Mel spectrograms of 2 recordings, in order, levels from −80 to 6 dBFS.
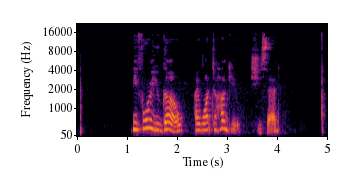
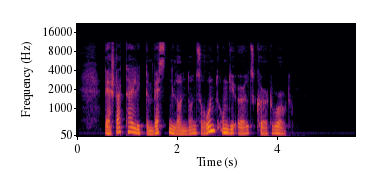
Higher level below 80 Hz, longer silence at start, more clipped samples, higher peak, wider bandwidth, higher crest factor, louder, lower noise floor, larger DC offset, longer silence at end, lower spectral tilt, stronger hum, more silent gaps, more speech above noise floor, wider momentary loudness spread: second, -68 dBFS vs -52 dBFS; about the same, 0.05 s vs 0.15 s; neither; about the same, -4 dBFS vs -6 dBFS; first, 16 kHz vs 11.5 kHz; about the same, 20 dB vs 18 dB; first, -21 LUFS vs -24 LUFS; about the same, -76 dBFS vs -73 dBFS; neither; second, 0.05 s vs 1.4 s; second, -4 dB/octave vs -6.5 dB/octave; neither; neither; first, 56 dB vs 50 dB; first, 15 LU vs 9 LU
